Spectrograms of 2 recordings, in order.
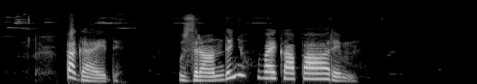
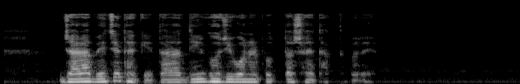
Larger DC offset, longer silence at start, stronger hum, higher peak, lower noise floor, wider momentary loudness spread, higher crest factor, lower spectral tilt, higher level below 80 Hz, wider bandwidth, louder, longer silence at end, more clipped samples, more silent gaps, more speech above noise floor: neither; second, 0.15 s vs 0.6 s; neither; first, 0 dBFS vs -8 dBFS; first, -73 dBFS vs -65 dBFS; second, 13 LU vs 22 LU; about the same, 20 dB vs 20 dB; about the same, -5 dB/octave vs -5 dB/octave; second, -68 dBFS vs -60 dBFS; about the same, 11.5 kHz vs 11.5 kHz; first, -17 LUFS vs -25 LUFS; second, 1.2 s vs 1.5 s; neither; neither; first, 56 dB vs 40 dB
